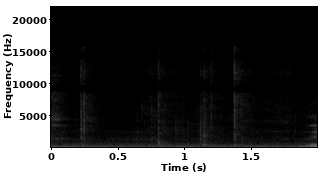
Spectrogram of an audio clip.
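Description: Fingers picking and peeling vinyl stencil mask off a carved, painted wooden sign: a few light, irregular clicks and scrapes over a steady low hum.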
